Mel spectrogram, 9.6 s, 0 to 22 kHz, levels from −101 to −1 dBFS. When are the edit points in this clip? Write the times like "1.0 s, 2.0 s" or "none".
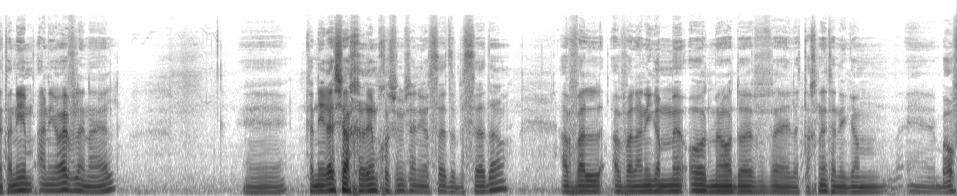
none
